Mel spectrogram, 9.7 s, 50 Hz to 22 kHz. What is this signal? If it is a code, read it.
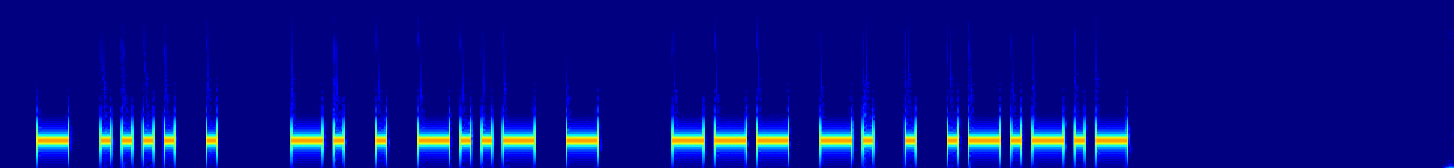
Morse code, heard as a keyed tone, about 17 wpm, 700 Hz. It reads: THE NEXT ONE.
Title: Sentences from Top 1000 Words - Review Part 1 - 17wpm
